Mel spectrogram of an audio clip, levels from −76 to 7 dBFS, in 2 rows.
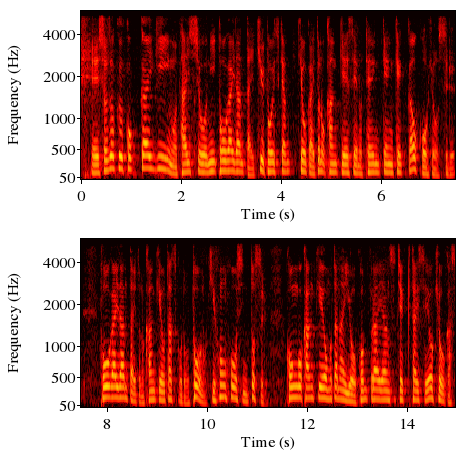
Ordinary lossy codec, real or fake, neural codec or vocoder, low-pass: none; fake; vocoder, 44.1 kHz, 128 mel bands every 512 samples, BigVGAN v2; 5.4 kHz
